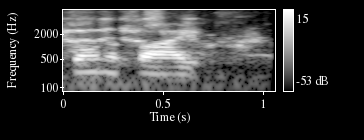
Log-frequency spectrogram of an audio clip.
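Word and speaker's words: bona fides: Maybe you've heard bonafide as that's how Americans say it, right?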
